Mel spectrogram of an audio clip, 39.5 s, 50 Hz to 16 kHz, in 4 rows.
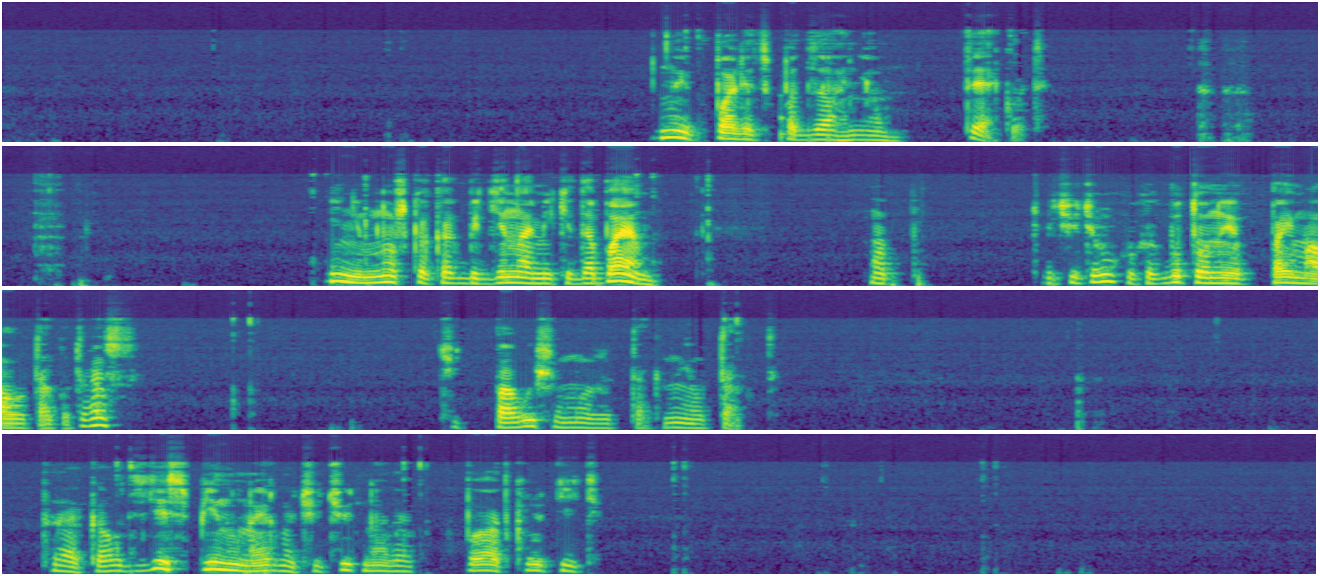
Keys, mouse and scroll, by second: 2.7 click, 5.0 click, 5.9 r, 7.8-8.8 scroll down 3, 8.8 middle click, 8.8-11.4 scroll down 4, 12.0 shift+click, 16.4 shift+click, 16.4 g, 22.0 g, 26.5-27.6 scroll down 5, 27.6 middle click, 29.1-30.0 scroll up 1, 30.0 scroll up 3, 30.3 click, 31.3 r, 34.5 click, 35.6 middle click, 36.8 click, 37.4 r.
